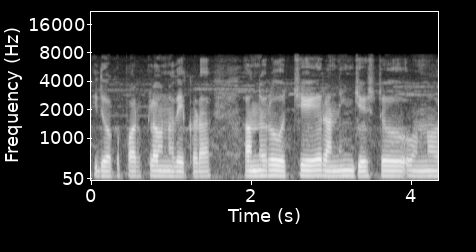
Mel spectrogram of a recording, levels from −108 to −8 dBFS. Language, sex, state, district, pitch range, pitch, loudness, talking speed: Telugu, male, Telangana, Hyderabad, 110-120 Hz, 115 Hz, -19 LUFS, 150 wpm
